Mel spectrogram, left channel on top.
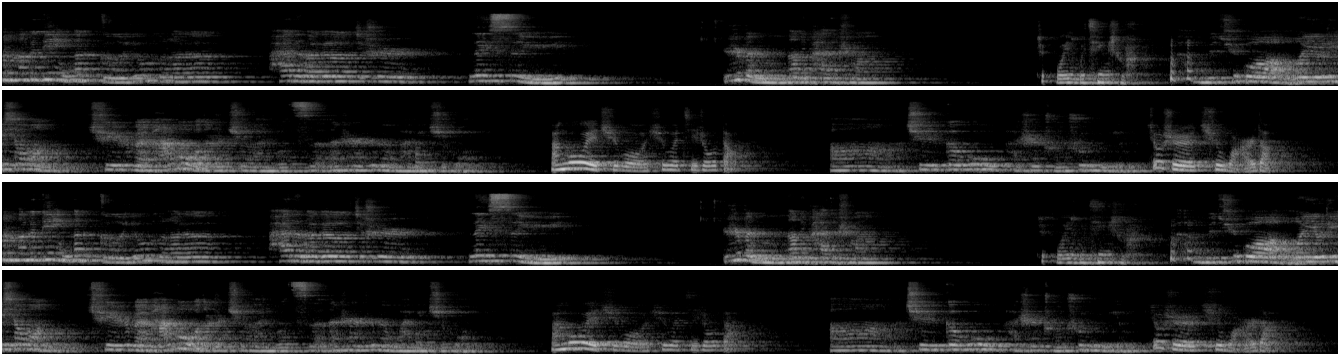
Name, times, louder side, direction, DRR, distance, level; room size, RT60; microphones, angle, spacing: voice 1, 0.0-2.2 2.7-4.2 4.7-5.7 7.2-8.8 10.6-10.9 11.9-18.1 21.6-24.7, right 1 dB, 40° right, -2 dB, 2.2 m, -30 dB
voice 2, 10.4-11.4 17.5-17.8 18.9-20.7 24.8-26.1, left 4 dB, 45° left, 6 dB, 0.4 m, -27 dB
11.5 x 5.0 x 5.8 m, 1.4 s
head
